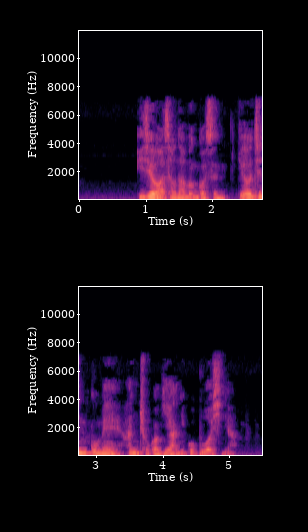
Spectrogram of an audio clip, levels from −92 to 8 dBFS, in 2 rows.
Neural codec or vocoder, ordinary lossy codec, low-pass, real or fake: none; AAC, 48 kbps; 7.2 kHz; real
